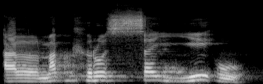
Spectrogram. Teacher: Masih kurang tasydid pada huruf ya-nya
